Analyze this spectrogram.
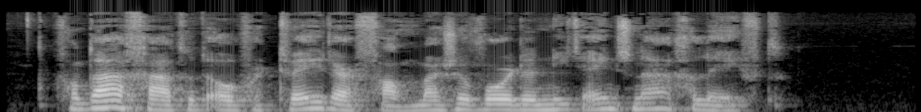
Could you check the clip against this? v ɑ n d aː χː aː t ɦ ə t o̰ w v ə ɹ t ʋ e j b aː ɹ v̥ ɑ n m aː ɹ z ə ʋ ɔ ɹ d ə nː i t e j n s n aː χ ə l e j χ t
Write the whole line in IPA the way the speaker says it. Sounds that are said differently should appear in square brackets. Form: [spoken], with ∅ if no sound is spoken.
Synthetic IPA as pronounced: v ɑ n d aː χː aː t ɦ ə t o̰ w v ə ɹ t ʋ e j [d] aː ɹ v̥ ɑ n m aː ɹ z ə ʋ ɔ ɹ d ə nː i t e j n s n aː χ ə l e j [f] t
